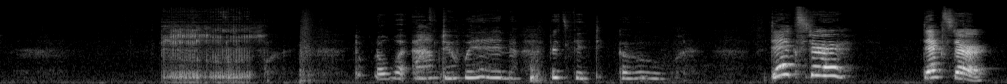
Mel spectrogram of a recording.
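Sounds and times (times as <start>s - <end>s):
woman making burp-like noise: 1.6s - 2.7s.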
